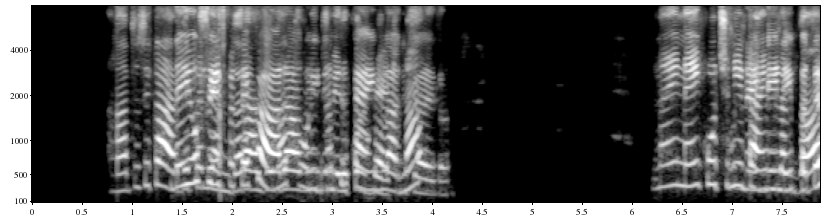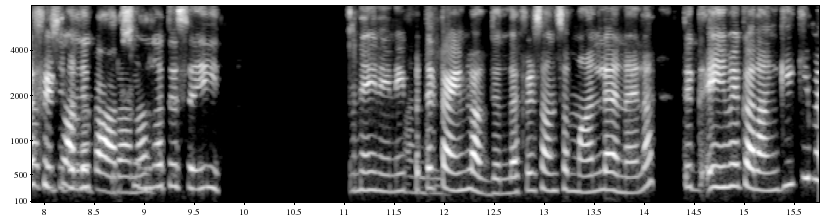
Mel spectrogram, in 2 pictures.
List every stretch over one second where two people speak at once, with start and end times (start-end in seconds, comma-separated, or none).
1.4-3.9, 7.0-9.0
